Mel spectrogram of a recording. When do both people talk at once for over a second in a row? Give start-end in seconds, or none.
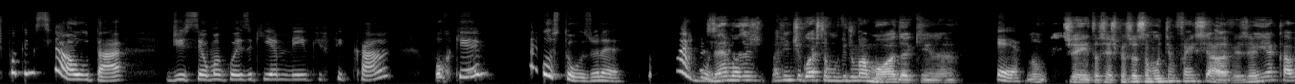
none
